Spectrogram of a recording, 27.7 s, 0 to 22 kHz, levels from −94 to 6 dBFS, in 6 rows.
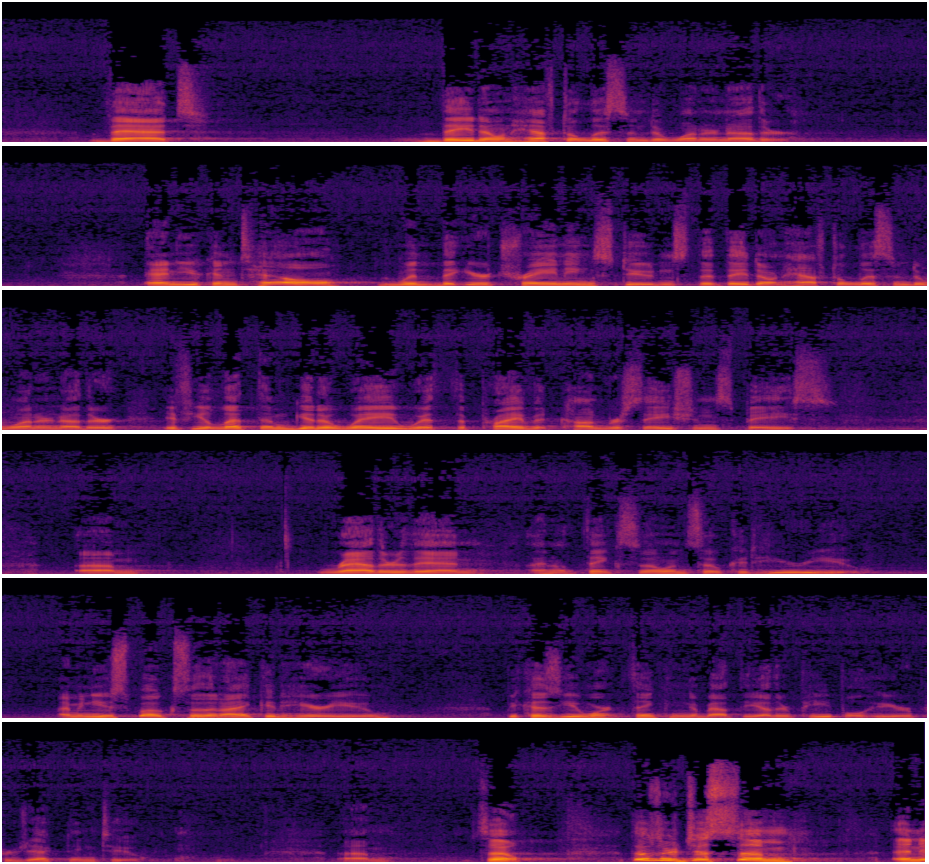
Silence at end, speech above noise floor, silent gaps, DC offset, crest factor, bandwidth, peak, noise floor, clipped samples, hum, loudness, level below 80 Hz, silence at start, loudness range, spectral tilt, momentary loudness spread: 0 s; 31 dB; none; under 0.1%; 24 dB; 19 kHz; -4 dBFS; -58 dBFS; under 0.1%; none; -27 LUFS; -64 dBFS; 0.45 s; 7 LU; -5.5 dB/octave; 16 LU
